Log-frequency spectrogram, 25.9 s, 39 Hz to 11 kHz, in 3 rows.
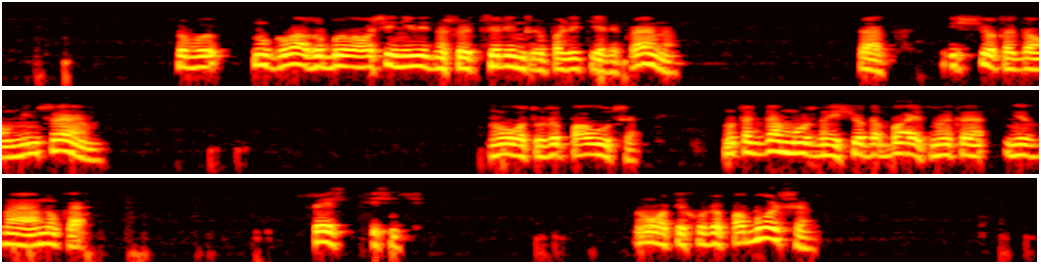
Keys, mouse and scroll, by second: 0.4 space, 5.1 space, 7.8-10.2 drag, 10.6 space, 12.6 space, 15.5-19.7 drag, 18.4 KP_0, 20.5 space, 22.1 space, 22.8-25.5 middle drag, 25.7 space.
